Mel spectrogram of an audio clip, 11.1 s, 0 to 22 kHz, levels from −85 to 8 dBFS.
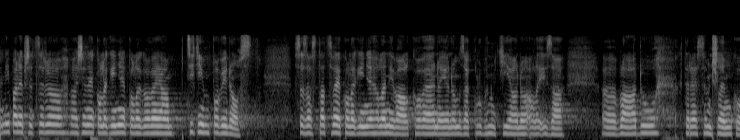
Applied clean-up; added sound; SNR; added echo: none; none; none; none.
